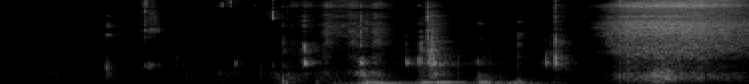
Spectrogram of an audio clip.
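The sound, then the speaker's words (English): A quick sip of water: a few small wet clicks and gulping mouth noises, then a short, breathy exhale at the end. No one speaks. “Little quick sip of water and on to quick quotes.”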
